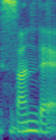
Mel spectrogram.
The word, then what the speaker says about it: sundae: as you can see the word is pronounced exactly like the day Sunday uh but it has a different spelling in the end s u n d a e Sunday right so this is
